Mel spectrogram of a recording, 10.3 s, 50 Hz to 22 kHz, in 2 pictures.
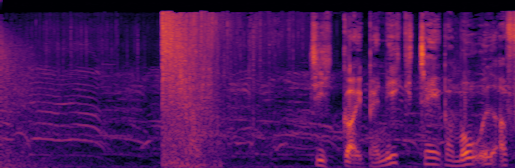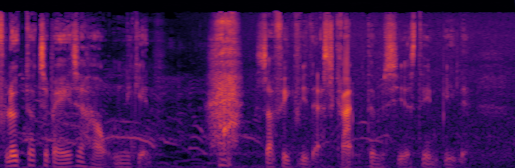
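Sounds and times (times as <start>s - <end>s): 
hand grenades exploding on pirate ships: 0.0s - 0.6s, 1.6s - 2.3s
speech: 3.1s - 10.0s.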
